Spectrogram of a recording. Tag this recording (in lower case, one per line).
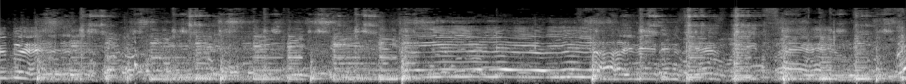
music
speech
